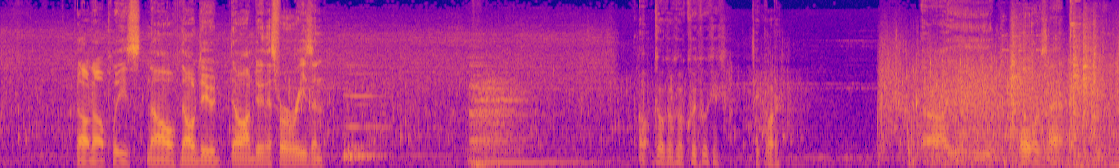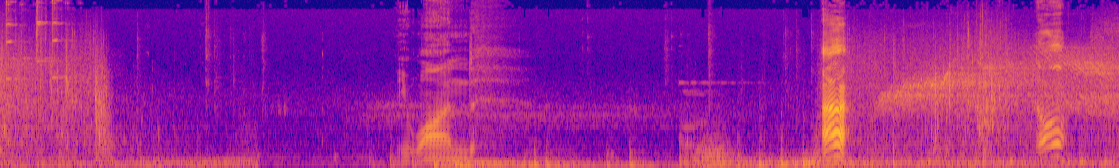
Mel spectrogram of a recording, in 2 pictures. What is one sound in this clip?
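A man talks with animation into a microphone, close by.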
